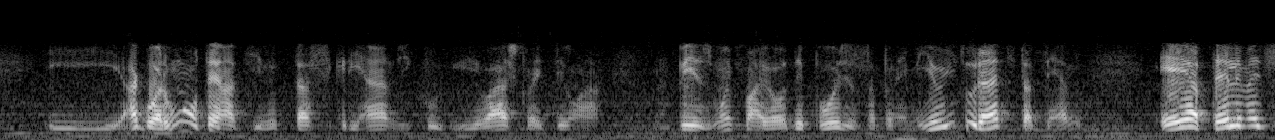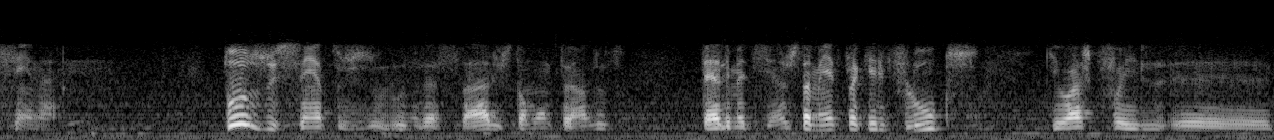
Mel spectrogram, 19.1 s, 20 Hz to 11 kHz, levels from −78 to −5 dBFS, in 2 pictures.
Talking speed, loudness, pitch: 145 wpm, -21 LUFS, 140 Hz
